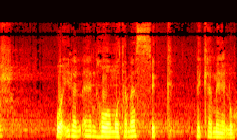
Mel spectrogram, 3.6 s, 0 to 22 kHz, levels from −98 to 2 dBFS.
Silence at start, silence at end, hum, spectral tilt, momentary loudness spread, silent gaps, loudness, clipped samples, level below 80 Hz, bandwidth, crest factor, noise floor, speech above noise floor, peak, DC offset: 0 s; 0 s; none; -6.5 dB/octave; 19 LU; none; -17 LUFS; under 0.1%; -50 dBFS; 11.5 kHz; 16 dB; -39 dBFS; 24 dB; 0 dBFS; under 0.1%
